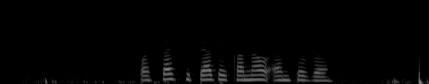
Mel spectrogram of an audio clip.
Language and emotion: Russian, neutral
